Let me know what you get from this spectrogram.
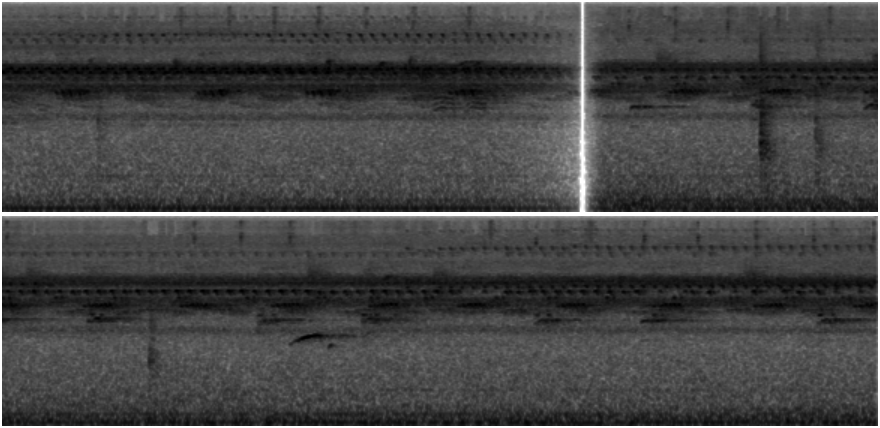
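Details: A nighttime swamp chorus of crickets: continuous high trilling with regular pulsed chirps, broken once by a brief silent gap. A single short chirp of another kind stands out later over the low background hum.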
